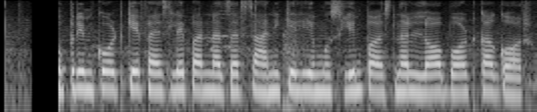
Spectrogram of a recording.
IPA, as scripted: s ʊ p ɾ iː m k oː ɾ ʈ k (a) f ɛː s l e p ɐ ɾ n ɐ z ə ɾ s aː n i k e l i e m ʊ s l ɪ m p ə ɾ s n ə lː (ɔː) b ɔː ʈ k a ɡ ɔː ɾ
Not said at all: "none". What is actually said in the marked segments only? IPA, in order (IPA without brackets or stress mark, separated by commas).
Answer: e, ɔː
